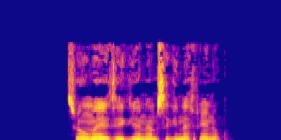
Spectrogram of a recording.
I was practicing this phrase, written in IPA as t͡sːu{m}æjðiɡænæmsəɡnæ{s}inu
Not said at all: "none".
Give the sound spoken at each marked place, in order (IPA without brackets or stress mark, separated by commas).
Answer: m, f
